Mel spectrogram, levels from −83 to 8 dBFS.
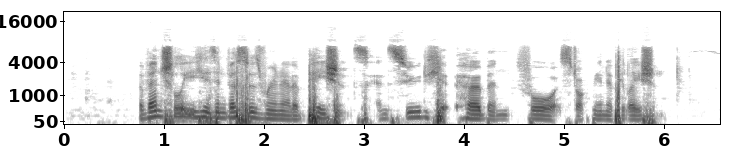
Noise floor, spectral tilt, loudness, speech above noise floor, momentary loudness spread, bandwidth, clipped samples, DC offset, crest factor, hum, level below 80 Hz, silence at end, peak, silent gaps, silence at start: -66 dBFS; -4.5 dB/octave; -22 LUFS; 44 dB; 12 LU; 9.2 kHz; under 0.1%; under 0.1%; 20 dB; none; -34 dBFS; 0.65 s; -2 dBFS; none; 0.75 s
